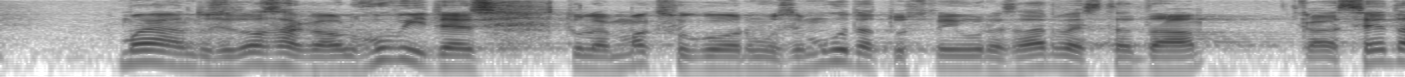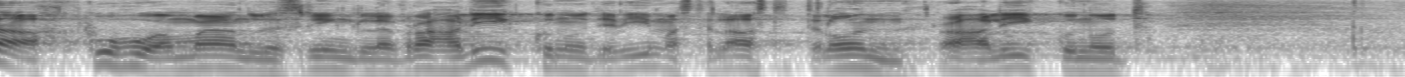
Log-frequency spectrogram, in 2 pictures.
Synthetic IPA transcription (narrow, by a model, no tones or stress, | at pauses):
mɑjɑnd̪us̬e̞t̪ɑsɑkɑuluɦuvid̪̥e̞st̪ule̞b̥mɑksuko̞ːrmuse̞muːd̪̥ɑt̪ːˑust̪e̞juːɾe̞sɑrve̞st̪ɑd̪̥ɑkɑse̞d̪̥ɑkuɦuo̞nmɑjɑnd̪use̞sriŋɡ̥levrɑɦɑliːkːˑunud̪̥jɑviːmɑst̪e̞lʔɑːst̪ɑ̥t̪ːˑe̞lo̞nrʔɑ̰ɦɑliːkːˑunud̪̥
